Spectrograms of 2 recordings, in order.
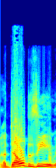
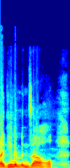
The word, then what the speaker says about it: Idina Menzel: Adele Dazeem is what John Travolta's dumbass called Idina Menzel that one time because he didn't know how to say her name because he's stupid.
